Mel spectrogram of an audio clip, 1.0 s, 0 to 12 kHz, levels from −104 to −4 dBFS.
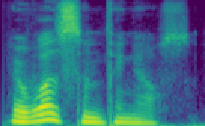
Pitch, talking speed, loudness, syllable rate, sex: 125 Hz, 235 wpm, -18 LUFS, 8.9 syllables/s, male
